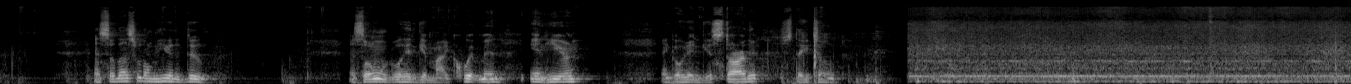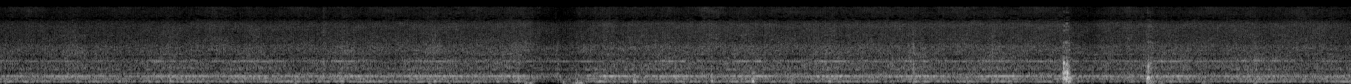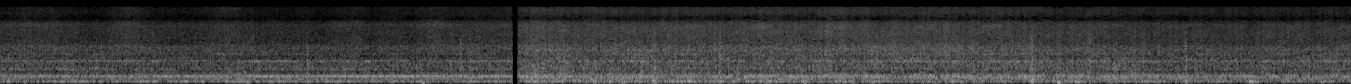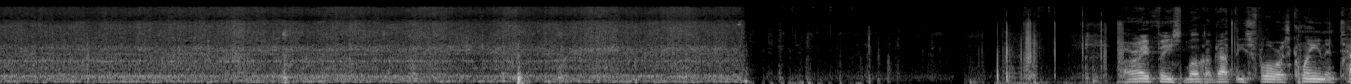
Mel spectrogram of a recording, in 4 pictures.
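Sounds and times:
floor buffer grinding: 0:09.1 - 0:48.0.

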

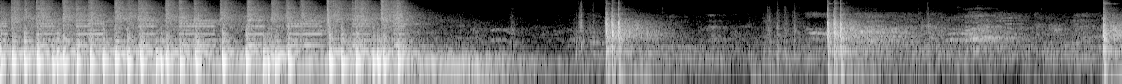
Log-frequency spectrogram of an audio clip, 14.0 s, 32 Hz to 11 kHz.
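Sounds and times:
drum cymbals and gong: 0:00.0 - 0:06.2.

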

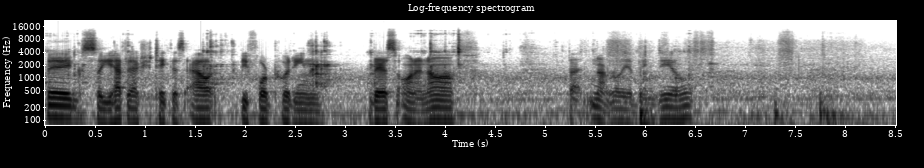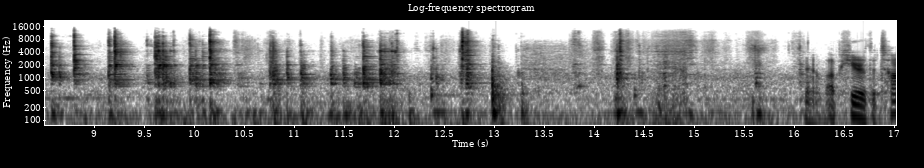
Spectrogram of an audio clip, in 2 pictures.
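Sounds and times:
metal spring clinking and clattering: 0:00.0 - 0:04.8, 0:08.6 - 0:16.2.

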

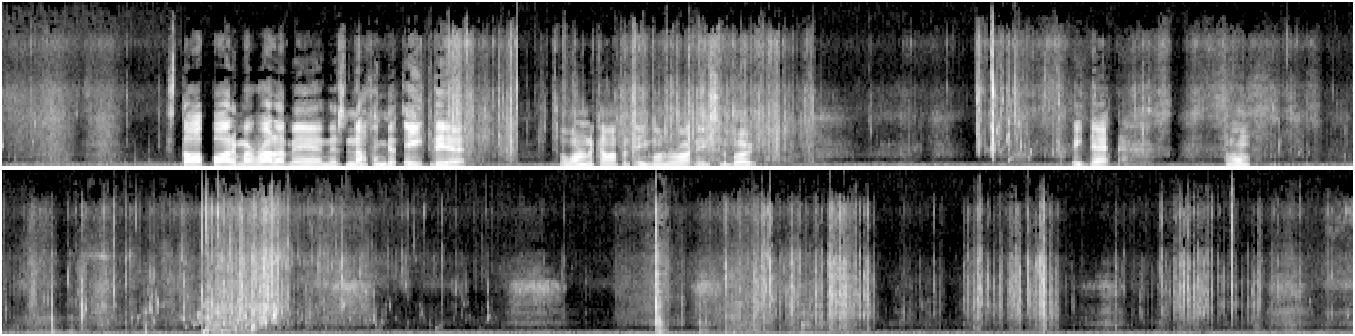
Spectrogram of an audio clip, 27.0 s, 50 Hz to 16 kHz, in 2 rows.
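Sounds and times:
water lapping around kayak: 0:09.7 - 0:10.7, 0:11.4 - 0:19.0
paddle splash: 0:14.0 - 0:17.4.

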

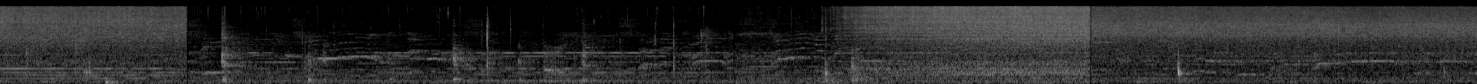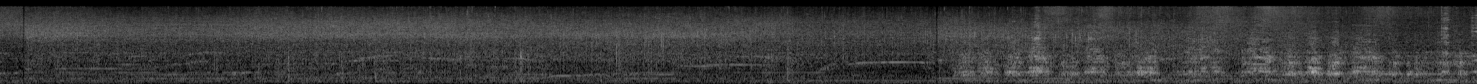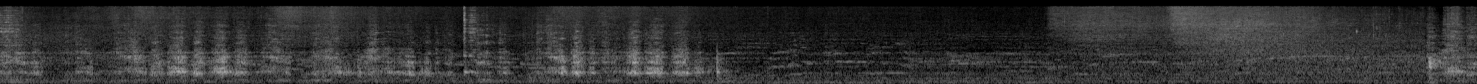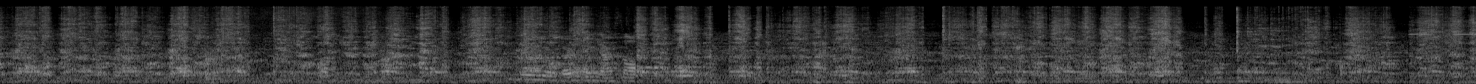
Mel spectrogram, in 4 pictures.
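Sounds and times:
butter sizzling in a skillet: 0:00.0 - 0:05.0, 0:05.6 - 0:59.0
whisk scraping and clicking in a pan: 0:24.1 - 0:36.9, 0:41.2 - 0:59.0.

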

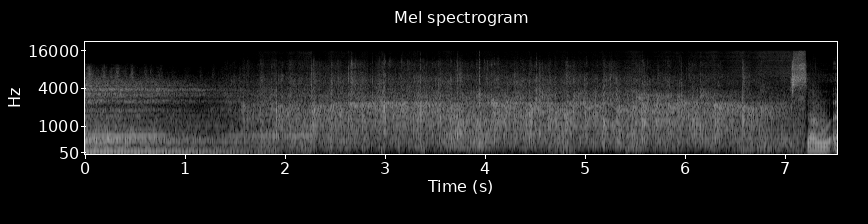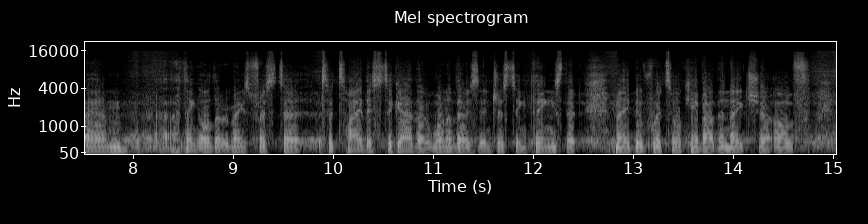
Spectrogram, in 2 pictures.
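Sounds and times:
audience applauding: 0:01.3 - 0:07.1.

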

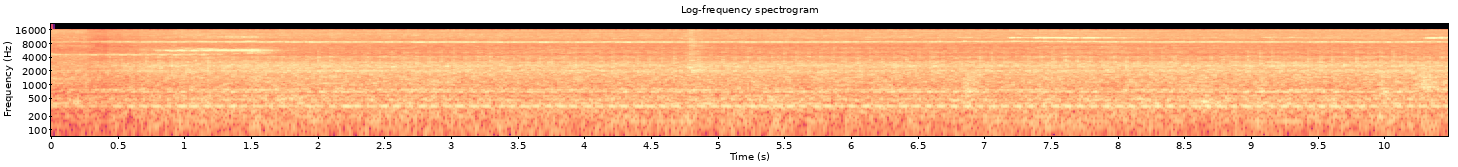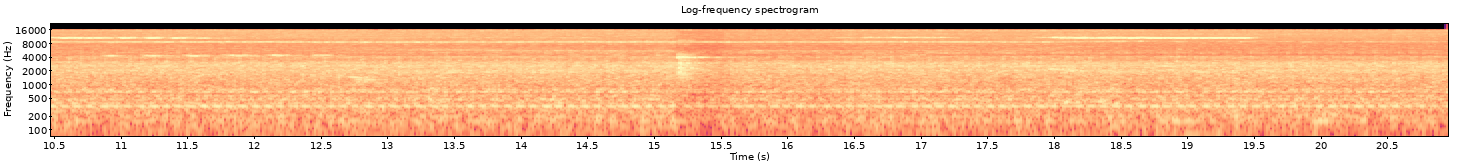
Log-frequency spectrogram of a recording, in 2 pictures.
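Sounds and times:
drill squealing: 0:00.0 - 0:03.0, 0:07.1 - 0:08.5, 0:09.4 - 0:19.6
machine hum with high whine: 0:00.0 - 0:20.9.

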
